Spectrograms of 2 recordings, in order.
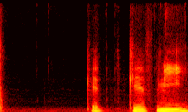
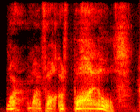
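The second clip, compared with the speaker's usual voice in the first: high squeal. Real, not acted. Frustrated at computer.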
